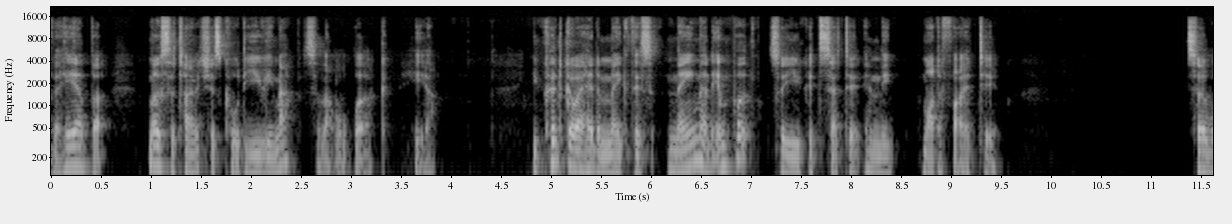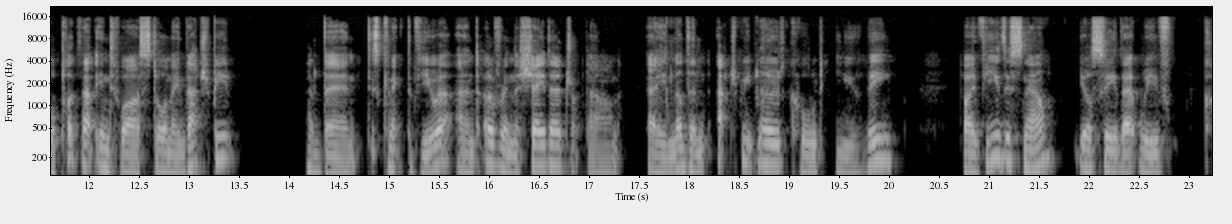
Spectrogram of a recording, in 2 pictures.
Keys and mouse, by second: 0.0 click, 2.9 click, 4.9 Escape, 5.8 click, 6.6 Escape, 9.4 drag, 14.1 x, 16.2 click, 16.4 shift+d, 16.5 click, 16.6 middle click, 16.9-19.1 drag, 19.1-20.1 middle drag, 20.4 ctrl+shift+click, 20.4 ctrl+shift+middle click, 20.6 ctrl+shift+click.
